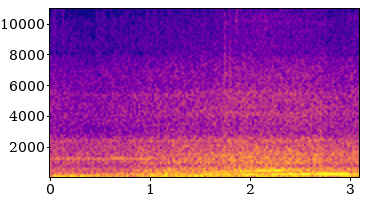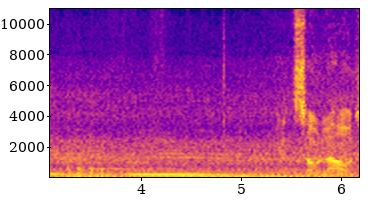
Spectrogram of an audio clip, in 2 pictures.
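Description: TECHART Porsche 911 992 Turbo S with a 710 hp engine accelerating, a loud sustained whirring roar that rises and shifts in pitch, heard from inside the car while someone talks over it.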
